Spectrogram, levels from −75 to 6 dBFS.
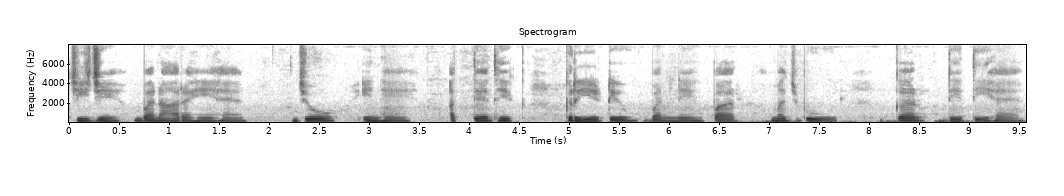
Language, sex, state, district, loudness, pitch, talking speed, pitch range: Hindi, female, Rajasthan, Bikaner, -18 LUFS, 170 Hz, 90 wpm, 160-180 Hz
